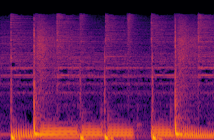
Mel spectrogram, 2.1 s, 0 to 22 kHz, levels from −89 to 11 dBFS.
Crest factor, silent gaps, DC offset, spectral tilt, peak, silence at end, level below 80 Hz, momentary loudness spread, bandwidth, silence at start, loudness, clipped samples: 14 dB; none; under 0.1%; -6 dB/octave; -2 dBFS; 0 s; -22 dBFS; 4 LU; 15 kHz; 0 s; -18 LUFS; under 0.1%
